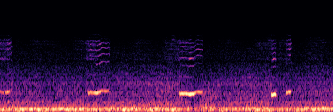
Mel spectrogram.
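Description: Brief high-pitched crowing squeaks recur with breaths over a loud low hum, fitting stridor from a narrowed upper airway.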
